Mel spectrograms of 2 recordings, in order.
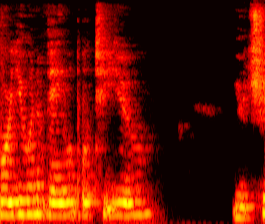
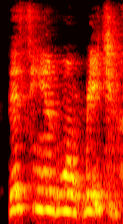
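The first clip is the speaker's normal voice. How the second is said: ordinary delivery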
